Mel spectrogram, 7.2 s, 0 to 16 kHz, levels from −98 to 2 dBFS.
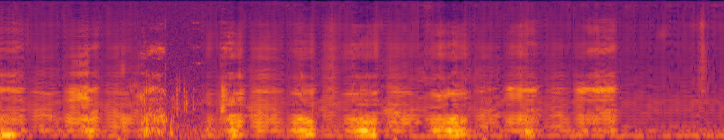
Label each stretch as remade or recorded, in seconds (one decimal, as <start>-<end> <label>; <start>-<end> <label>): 0.0-1.4 remade; 1.4-2.0 recorded; 2.0-7.2 remade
